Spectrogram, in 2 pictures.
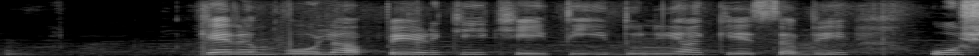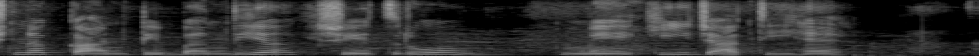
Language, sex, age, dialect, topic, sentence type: Hindi, female, 56-60, Marwari Dhudhari, agriculture, statement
